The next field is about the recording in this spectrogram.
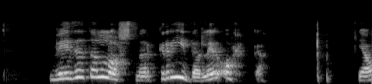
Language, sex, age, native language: Icelandic, female, 30-39, Icelandic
